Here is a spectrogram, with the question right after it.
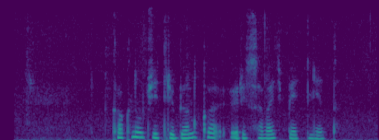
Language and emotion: Russian, neutral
